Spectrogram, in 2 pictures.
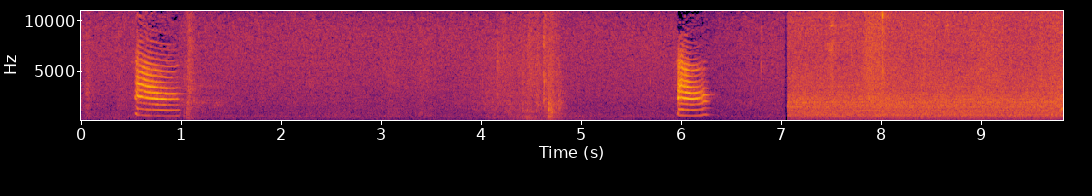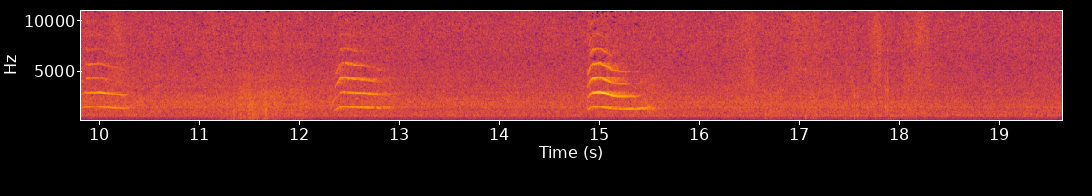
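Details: Cat giving a few sharp, falling meows early on, then fainter short mews over a steady hiss of background noise.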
